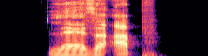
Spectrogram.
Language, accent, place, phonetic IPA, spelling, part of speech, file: German, Germany, Berlin, [ˌlɛːzə ˈap], läse ab, verb, De-läse ab.ogg
- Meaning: first/third-person singular subjunctive II of ablesen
